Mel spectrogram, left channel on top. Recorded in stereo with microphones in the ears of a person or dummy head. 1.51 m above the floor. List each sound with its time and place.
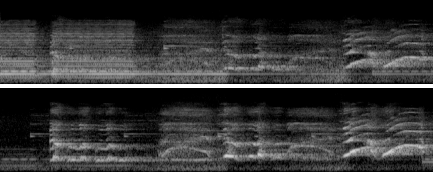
0.5 s a scream: 40° right (ahead or behind), 1.2 m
